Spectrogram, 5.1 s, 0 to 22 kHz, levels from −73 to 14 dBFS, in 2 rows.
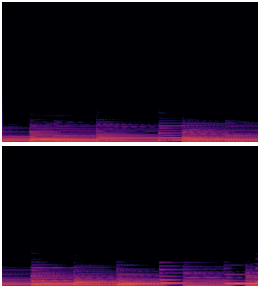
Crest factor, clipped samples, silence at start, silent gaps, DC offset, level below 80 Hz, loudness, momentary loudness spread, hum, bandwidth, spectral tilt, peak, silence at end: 14 dB; under 0.1%; 0 s; none; under 0.1%; -62 dBFS; -27 LUFS; 6 LU; none; 5 kHz; -10.5 dB/octave; -14 dBFS; 0 s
